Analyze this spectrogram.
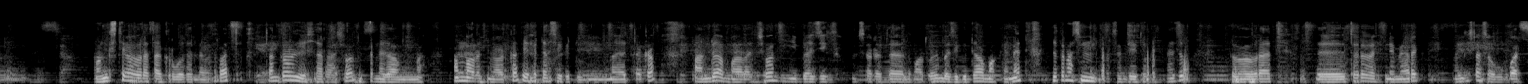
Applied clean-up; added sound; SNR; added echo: neural mask model RNNoise.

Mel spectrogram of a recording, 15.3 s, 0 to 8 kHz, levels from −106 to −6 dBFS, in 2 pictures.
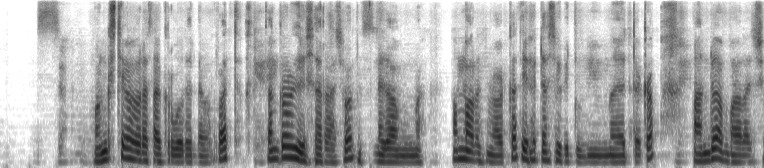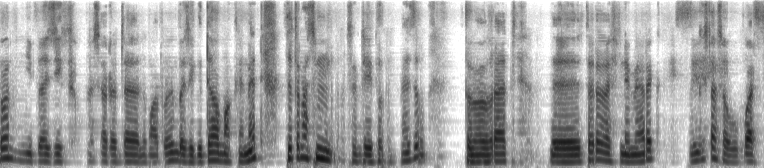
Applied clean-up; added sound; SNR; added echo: neural mask model DeepFilterNet 3.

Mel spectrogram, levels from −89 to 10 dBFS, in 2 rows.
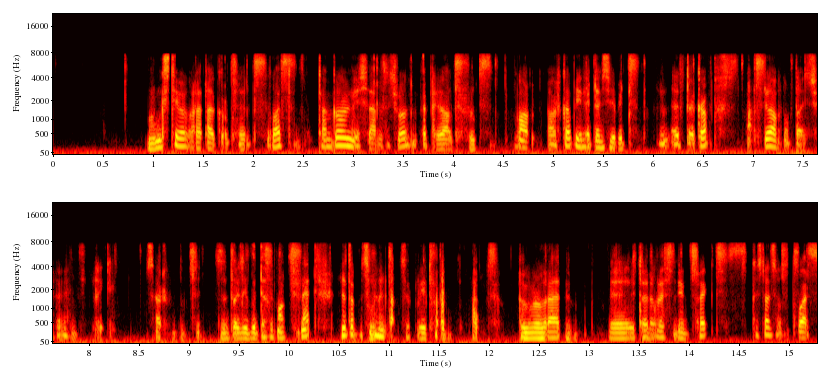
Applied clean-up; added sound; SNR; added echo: neural diffusion model UNIVERSE++.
